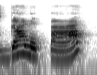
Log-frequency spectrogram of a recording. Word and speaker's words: galopar: E aí, ficaram falando as palavras galopar, cavalinho, canindé e líquido. Então, vamos ver aí. Galopar. Qual que é a sílaba tônica? É o par.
